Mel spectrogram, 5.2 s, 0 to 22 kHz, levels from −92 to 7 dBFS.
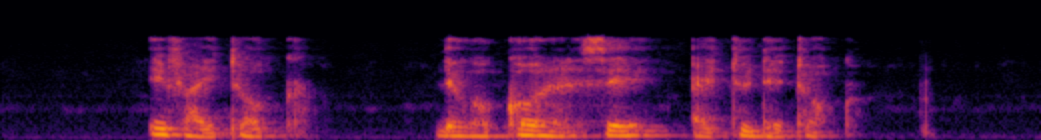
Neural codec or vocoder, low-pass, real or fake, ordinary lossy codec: codec, 16 kHz, 8 kbps, FunCodec, trained on Chinese and English, 25 frames a second; 7.2 kHz; fake; Opus, 64 kbps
